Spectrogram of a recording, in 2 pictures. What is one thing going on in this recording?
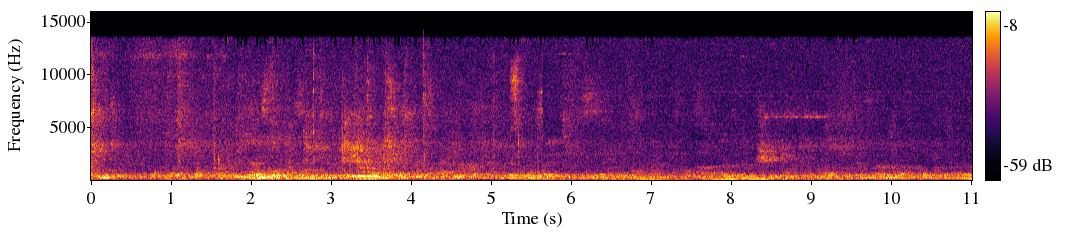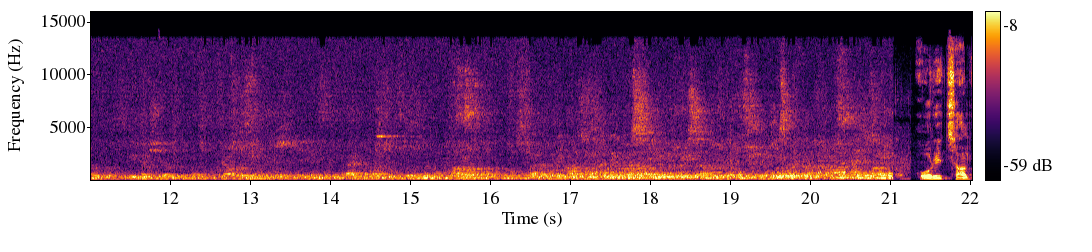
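A crowd murmurs in an echoing hall.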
